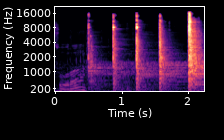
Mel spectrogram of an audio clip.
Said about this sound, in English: takes a break from plowing to hammer a busted tractor part back into place.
